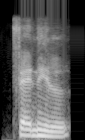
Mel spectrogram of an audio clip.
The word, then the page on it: phenyl: Indian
